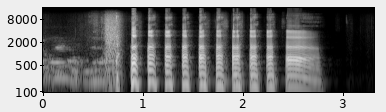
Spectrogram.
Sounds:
Laughter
